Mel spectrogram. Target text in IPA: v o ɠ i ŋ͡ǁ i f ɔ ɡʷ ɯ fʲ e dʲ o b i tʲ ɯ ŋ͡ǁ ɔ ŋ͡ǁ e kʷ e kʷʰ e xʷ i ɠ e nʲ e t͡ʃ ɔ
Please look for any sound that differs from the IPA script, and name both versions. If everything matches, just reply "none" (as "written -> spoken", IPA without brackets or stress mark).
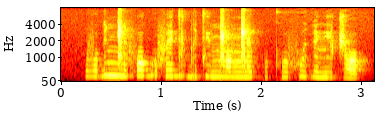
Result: fʲ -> f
